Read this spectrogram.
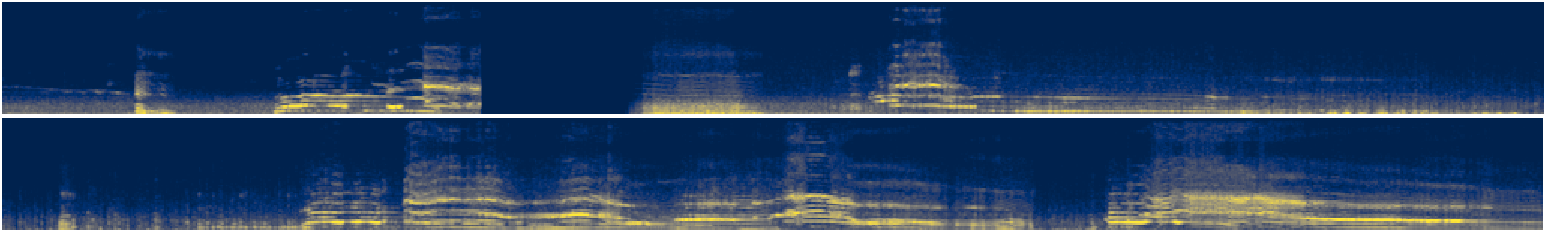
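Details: Tubs, a feral cat, telling off an intruding cat: long wavering yowls gliding downward, harmonic and drawn out, with a brief gap, then louder rising and falling wails with rough, harsh edges toward the end.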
